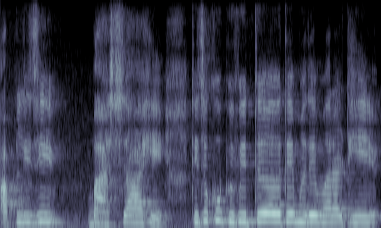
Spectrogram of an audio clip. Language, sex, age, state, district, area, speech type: Marathi, female, 18-30, Maharashtra, Nashik, urban, spontaneous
